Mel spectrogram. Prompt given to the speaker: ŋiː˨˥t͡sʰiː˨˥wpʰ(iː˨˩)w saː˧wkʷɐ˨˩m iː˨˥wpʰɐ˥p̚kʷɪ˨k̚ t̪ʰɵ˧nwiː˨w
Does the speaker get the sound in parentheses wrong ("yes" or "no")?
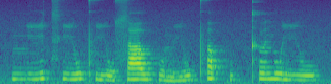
no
